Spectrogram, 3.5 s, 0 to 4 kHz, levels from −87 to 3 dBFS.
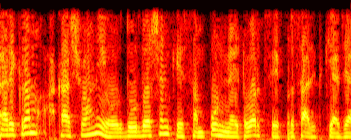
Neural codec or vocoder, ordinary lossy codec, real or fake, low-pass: none; none; real; 3.6 kHz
